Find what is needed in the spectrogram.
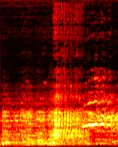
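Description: A recorded horse whinny over background music, coming about a second in.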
